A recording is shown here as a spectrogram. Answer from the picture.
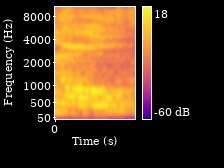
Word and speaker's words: know: I know. Acuérdense, este verbo saber o conocer se pronuncia como una N o U. Know. No, en los videos no me lo digan diferente. Díganme know.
